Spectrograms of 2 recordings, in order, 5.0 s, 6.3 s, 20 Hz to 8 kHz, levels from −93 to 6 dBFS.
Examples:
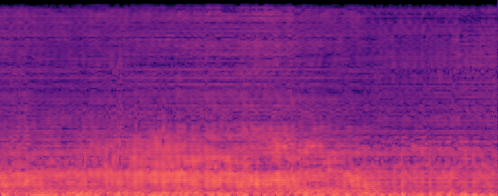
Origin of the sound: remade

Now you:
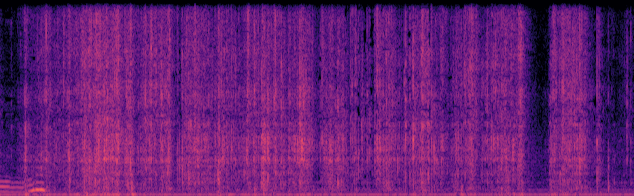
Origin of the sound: recorded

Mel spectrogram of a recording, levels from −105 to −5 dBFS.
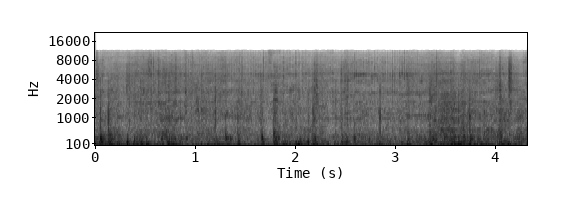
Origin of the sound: remade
